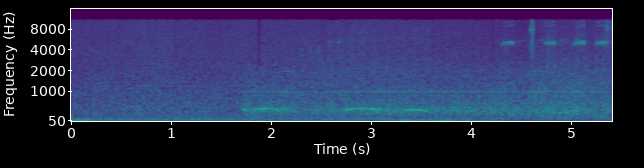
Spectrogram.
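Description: A great horned owl in the desert gives three low, soft hoots, faint and somewhat distant over a steady hiss, followed by a few short, high insect chirps near the end.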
